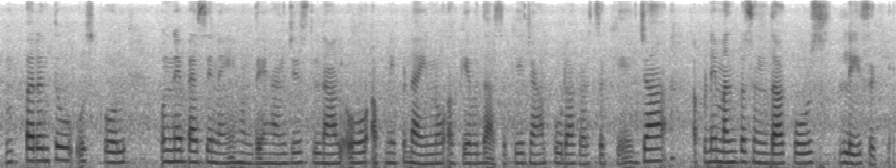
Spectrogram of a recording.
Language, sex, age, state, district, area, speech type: Punjabi, female, 18-30, Punjab, Rupnagar, urban, spontaneous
